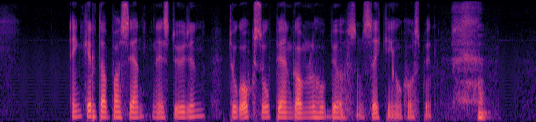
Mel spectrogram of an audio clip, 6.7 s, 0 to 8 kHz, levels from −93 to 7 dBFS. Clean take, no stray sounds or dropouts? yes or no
no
